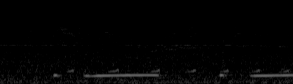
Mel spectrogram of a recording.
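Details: Emerald dove call broadcast from a Bluetooth speaker at a cage trap. Each call is a short soft pip followed by a long, steady, low hooting note. Two such calls are heard over a hiss of background noise.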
